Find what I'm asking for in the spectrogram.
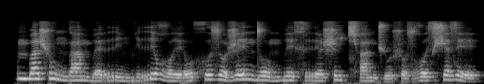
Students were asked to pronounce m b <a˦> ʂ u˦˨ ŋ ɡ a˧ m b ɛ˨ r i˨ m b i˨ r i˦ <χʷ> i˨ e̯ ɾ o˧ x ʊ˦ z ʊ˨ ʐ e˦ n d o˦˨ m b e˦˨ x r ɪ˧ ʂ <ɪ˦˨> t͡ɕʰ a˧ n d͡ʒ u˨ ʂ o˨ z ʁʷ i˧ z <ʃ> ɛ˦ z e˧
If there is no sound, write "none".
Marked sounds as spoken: a˦, ʁʷ, i˦˨, ʃ

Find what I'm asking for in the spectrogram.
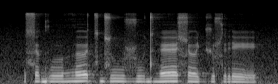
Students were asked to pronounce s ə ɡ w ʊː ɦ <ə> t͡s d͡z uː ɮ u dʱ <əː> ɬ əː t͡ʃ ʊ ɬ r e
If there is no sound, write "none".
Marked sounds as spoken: əː, ɛː

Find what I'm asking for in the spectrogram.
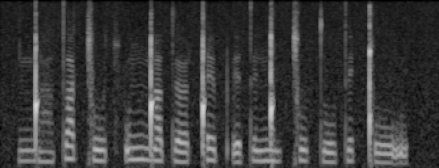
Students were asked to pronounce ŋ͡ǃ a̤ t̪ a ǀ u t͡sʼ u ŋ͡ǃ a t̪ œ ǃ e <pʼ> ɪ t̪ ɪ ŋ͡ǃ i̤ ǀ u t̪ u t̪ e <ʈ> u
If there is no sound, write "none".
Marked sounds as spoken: pʼ, ǃ

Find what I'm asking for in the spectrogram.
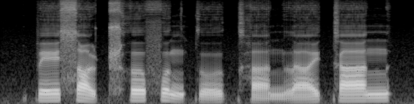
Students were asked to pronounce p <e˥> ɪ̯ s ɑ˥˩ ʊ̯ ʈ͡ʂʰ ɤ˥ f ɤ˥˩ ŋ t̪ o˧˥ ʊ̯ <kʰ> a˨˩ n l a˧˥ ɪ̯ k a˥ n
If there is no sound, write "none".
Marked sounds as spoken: e˥, kʰ

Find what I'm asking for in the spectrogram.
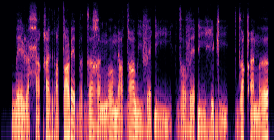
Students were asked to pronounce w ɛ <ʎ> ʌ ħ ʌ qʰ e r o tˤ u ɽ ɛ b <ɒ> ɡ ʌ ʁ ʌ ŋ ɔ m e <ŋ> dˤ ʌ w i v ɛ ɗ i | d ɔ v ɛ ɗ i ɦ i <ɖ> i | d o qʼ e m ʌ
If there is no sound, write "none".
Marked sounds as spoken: ɭ, ʌ, none, ɖ

